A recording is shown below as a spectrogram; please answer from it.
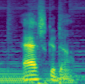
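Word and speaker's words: Asghedom: independence so with that let's begin fermius Joseph Ashe Kadam and if you don't believe I pronounced it correctly go ask his mama err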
